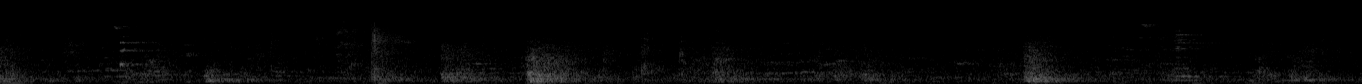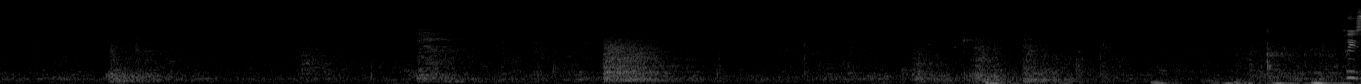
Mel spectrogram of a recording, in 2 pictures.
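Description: Footsteps shuffle across a hard floor in a large echoing hall.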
